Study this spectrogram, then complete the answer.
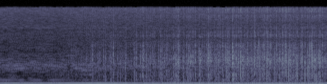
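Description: A long lighter clicks.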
